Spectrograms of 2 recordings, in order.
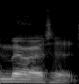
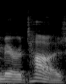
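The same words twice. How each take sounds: First: It is said to rhyme with heritage. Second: It is said with a fancy French-sounding ending. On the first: "it's supposed to sound like heritage" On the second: "you might say Meritage, because you want to sound fancy"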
